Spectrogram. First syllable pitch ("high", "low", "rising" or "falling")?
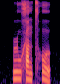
high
